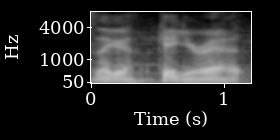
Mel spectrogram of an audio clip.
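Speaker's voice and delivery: ordinary delivery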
